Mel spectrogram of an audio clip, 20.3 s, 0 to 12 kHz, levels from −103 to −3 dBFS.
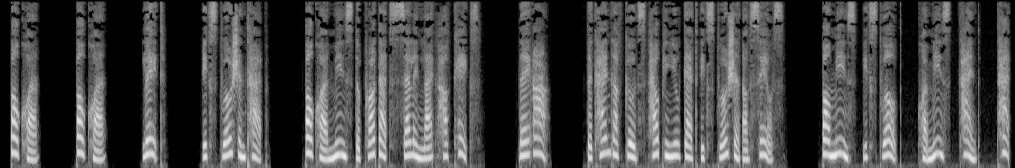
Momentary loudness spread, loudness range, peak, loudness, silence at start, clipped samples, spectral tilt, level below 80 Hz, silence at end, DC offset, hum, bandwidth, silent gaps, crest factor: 9 LU; 4 LU; -6 dBFS; -21 LUFS; 0.2 s; under 0.1%; -5 dB/octave; -56 dBFS; 0.15 s; under 0.1%; none; 12 kHz; 0.92-1.41 s, 2.28-2.75 s, 3.46-3.94 s, 5.49-5.98 s, 9.78-10.26 s, 11.14-11.62 s, 15.84-16.32 s; 16 dB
